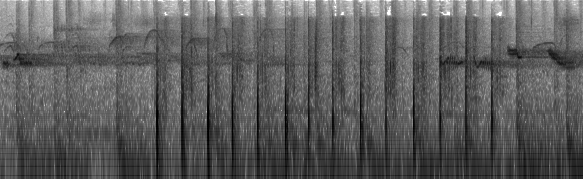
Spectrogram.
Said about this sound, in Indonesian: Kemudian Bunda segera bergegas menemui Aris. Ia berlari kencang.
